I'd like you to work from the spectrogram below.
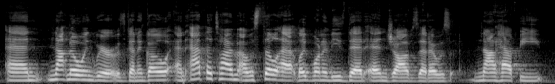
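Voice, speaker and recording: An American woman in her thirties, a business founder telling her story in a casual interview, chatty and animated. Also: on the low side, fast. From United States.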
